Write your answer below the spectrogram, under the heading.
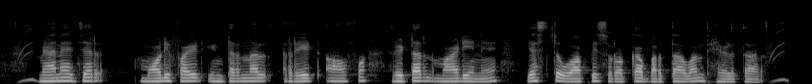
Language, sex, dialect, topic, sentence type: Kannada, male, Northeastern, banking, statement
